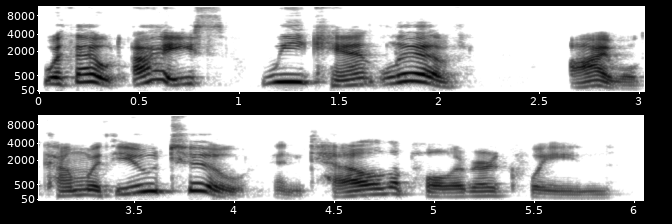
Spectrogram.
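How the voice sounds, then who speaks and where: A performer voicing an excitable, easily alarmed puffin with a screechy, exclamatory delivery in a storybook read-aloud. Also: medium pitch, slow, heavily acted. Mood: screeching alarm.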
